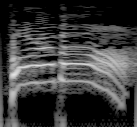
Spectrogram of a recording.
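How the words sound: It is said in an Australian accent. "can you imagine how they said it?"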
